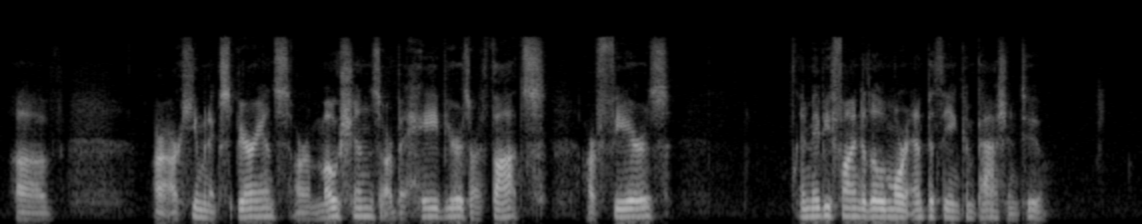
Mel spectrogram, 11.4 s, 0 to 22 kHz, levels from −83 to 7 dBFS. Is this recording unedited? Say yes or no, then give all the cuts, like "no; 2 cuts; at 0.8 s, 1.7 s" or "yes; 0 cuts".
yes; 0 cuts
